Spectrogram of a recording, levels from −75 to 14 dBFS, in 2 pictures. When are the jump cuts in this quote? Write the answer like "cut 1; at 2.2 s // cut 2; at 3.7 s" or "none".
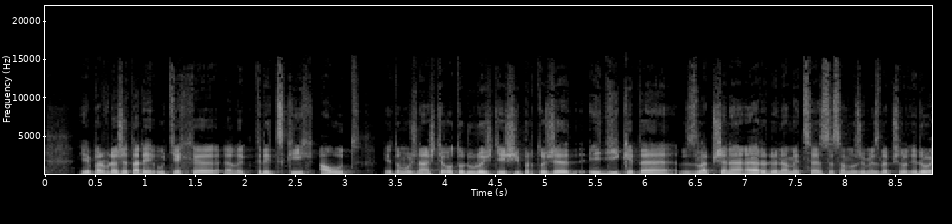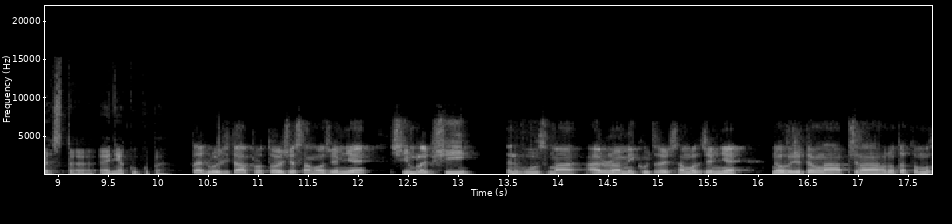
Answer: cut 1; at 10.3 s // cut 2; at 14.9 s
